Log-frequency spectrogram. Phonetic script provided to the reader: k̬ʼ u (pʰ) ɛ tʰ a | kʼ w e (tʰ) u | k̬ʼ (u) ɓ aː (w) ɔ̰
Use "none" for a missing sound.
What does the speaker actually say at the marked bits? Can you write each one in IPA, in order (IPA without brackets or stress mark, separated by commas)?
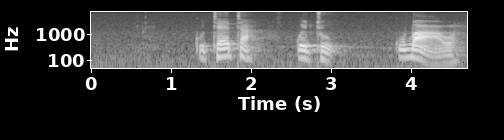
tʰ, tʰ, u, w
